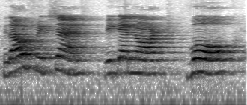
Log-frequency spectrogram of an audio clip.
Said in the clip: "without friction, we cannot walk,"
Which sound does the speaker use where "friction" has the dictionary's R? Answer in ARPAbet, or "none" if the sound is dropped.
R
